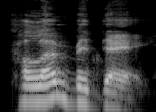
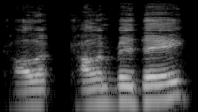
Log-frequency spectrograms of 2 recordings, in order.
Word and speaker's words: Columbidae: Pigeons and doves are scientifically distinct and both belong to the same bird family, which is the Columbidae. Columbidae? Columbidae. Columbidae. Look, it's not spelled like the toilet, but it might as well be because we're talking about freaking pigeons.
